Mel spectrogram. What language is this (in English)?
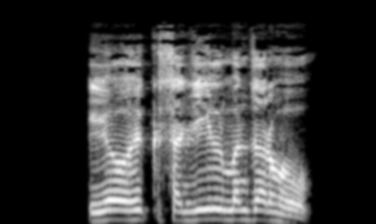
Sindhi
